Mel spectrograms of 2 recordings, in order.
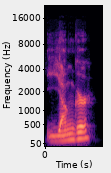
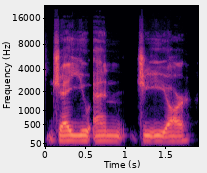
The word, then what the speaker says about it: Junger: He had a man named Sebastian, I believe pronounced Younger, but it's Junger.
